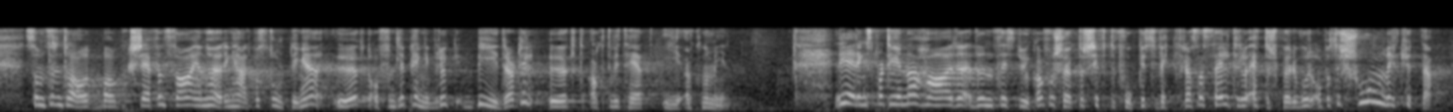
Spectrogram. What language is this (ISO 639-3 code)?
nor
